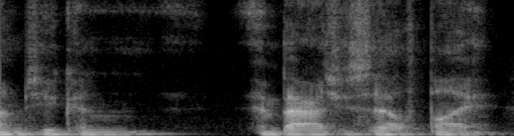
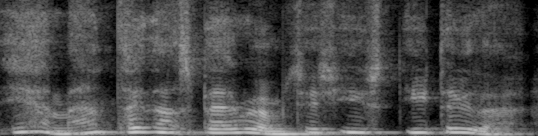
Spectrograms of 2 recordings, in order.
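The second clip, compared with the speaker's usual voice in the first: light, higher casual voice of laid-back friends; breezy higher "yeah man, sure"; easygoing friends; 8 semitones higher than usual. Retold or imitated. Friends welcoming him to stay, voiced higher and breezy. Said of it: "they'd be like".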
